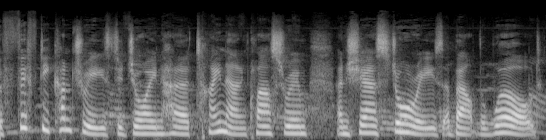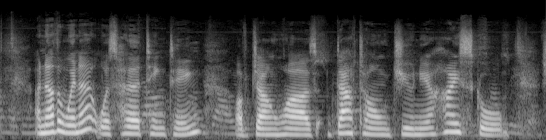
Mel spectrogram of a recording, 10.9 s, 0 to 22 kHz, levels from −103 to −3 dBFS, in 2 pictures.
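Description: From 7.12 s to the end, a section at the wrong speed plays at 0.893 times normal, likely from fitting it to the wrong clock. Sound turns slower and about two semitones deeper at once, a steady drop, unlike wow's wavering or a pitch shift that keeps timing.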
